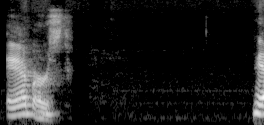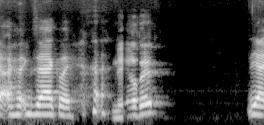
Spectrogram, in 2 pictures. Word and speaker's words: Amherst: well being from there you don't pronounce the H right it's Amherst yeah exactly middle bit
